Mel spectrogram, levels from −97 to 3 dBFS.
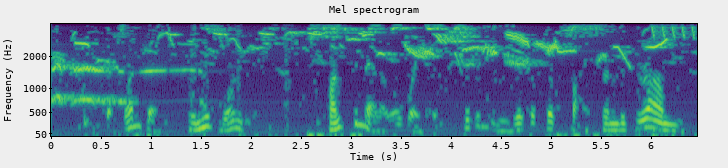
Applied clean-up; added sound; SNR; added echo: classical method spectral subtraction.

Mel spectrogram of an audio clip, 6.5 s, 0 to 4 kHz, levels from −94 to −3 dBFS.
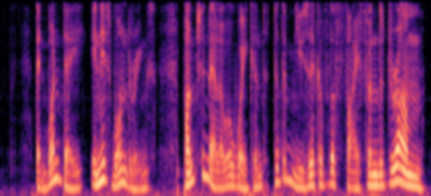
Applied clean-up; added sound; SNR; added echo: none; none; none; none.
